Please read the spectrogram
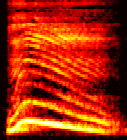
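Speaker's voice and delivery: loud, high revving-engine hum; imitated engine roar. Shown as a demonstration. Imitating the car's engine noise to viewers, loud and high. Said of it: "fez um barulho dele aqui, ó".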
